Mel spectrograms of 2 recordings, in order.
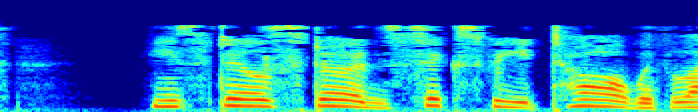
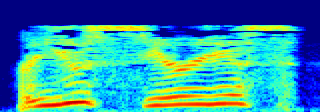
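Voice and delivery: incredulous; 8 semitones higher, 5 dB louder than usual. Acted. Ex stunned by comparison.

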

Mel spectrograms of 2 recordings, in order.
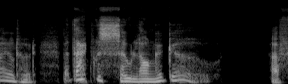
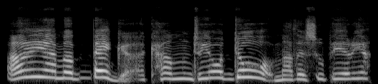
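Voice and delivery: whining elfin voice; 13 semitones higher, 4 dB louder than usual. A narrator's reading. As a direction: beg like a wheedling elf. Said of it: "in that whining elfin voice".

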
